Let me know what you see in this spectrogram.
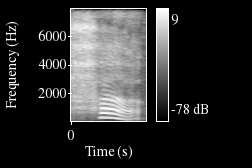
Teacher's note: The letter ha comes from the middle of the throat. It is a breathy sound with stronger airflow. Think of it like warm air coming from deeper in the throat without using your voice heavily.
